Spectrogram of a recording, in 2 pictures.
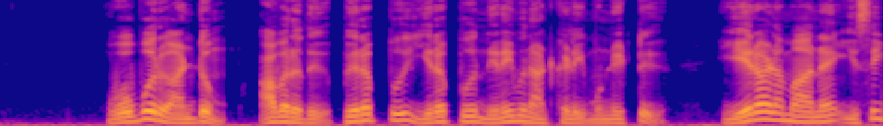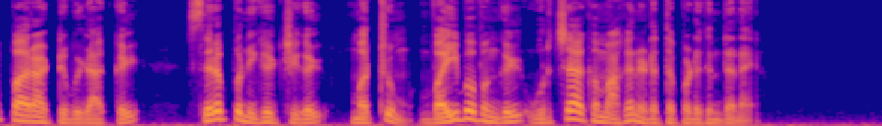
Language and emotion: Tamil, neutral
